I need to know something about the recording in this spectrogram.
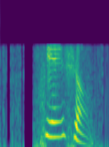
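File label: "xia1nsheng", Chinese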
